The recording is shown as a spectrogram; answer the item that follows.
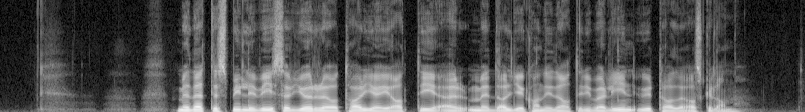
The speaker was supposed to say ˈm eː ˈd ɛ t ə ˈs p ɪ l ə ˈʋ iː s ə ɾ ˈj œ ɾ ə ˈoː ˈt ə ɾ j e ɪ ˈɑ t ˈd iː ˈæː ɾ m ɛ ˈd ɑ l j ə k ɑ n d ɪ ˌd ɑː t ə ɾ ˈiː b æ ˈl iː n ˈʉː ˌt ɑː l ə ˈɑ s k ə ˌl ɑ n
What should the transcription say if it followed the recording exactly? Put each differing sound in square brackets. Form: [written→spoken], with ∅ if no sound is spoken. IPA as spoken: ˈm eː ˈd ɛ t ə ˈs p ɪ l ə ˈʋ iː s ə ɾ ˈj œ ɾ ə ˈoː ˈt [ə→ɑ] ɾ j e ɪ ˈɑ t ˈd iː ˈæː ɾ m ɛ ˈd ɑ l j ə k ɑ n d ɪ ˌd ɑː t ə ɾ ˈiː b æ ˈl iː n ˈʉː ˌt ɑː l ə ˈɑ s k ə ˌl ɑ n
